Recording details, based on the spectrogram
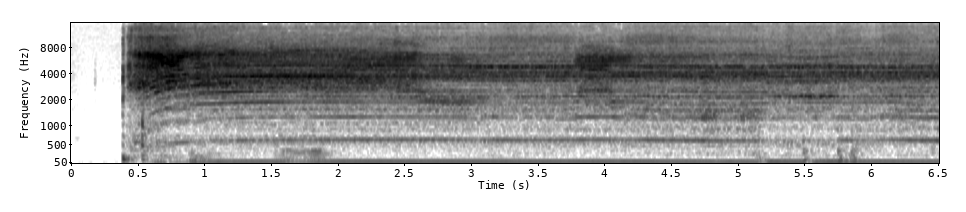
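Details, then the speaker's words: Original turbo oil scavenge pump on a 12 V, 6 A bench test, still noisy even when its line was pinched: motor clicks on, then a loud steady high-pitched electric buzz at constant pitch. "it pinched like this and it was still making all kinds of noise so let's set up a bench test"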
